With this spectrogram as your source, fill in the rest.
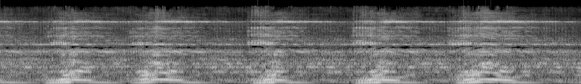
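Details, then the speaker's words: Honda Beat FI second generation (K44) scooter run without the front CVT pulley: revs in roughly one-second surges with harsh metallic clatter, still rough, so the fault is in the engine itself, not the CVT; piston slap. "suara mesin depan tanpa puli depan punya injinengan Mas tetap kasar tetap kasar"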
